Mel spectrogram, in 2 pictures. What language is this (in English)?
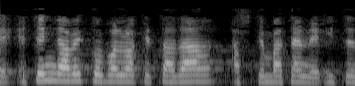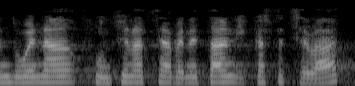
Basque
